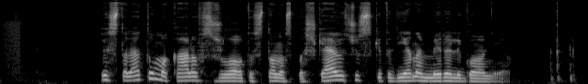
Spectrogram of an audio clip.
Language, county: Lithuanian, Vilnius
